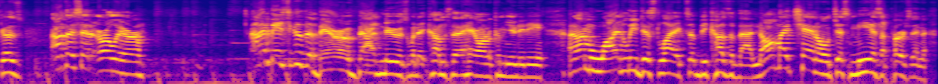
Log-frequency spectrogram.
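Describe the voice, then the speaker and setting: A young man chats on a live stream in a rambling, casual way, restarting his sentences and swearing now and then. His voice sits high and sounds very bright and sharp. Faint music plays behind him. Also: animated, moderate pace, creaky.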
